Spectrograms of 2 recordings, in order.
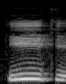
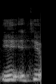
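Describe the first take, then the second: First: A long vowel with no glottal stop. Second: A glottal stop comes after the first vowel. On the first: The speaker calls it right. "İti okuman vaciptir" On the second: The speaker calls it wrong. "İ'ti okuyamaz"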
